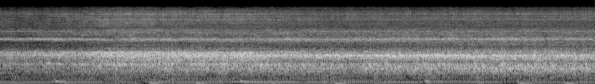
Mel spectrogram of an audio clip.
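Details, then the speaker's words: Breville Barista Express with 3-hole steam tip, wand dipped deeper into the milk after big-bubble air intake: steady even hiss, no sputtering; stable normal steaming. "Let me dip it a bit. Now it's stable."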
